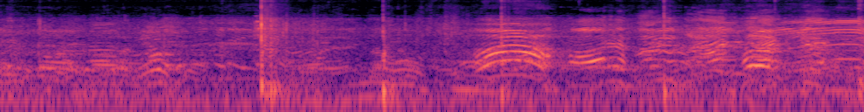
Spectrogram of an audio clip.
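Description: Sharp smacks of hands striking a volleyball during a rally, the loudest about a second in and a few more later, amid the shouting voices of players and crowd.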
